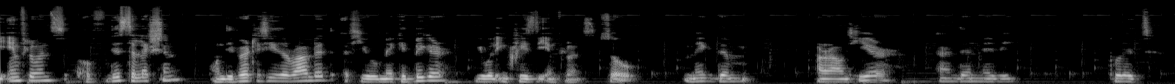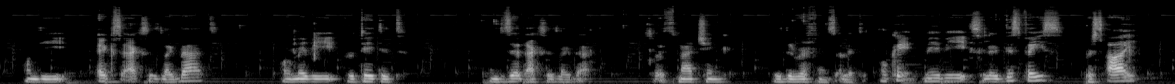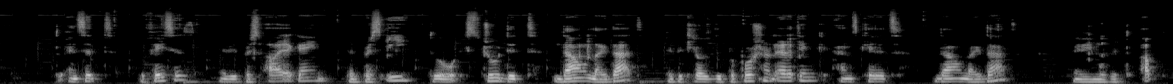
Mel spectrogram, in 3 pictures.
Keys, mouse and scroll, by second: 12.9-14.6 middle drag, 14.6 r, 16.6-18.1 middle drag, 18.1 g, 19.9 middle click, 20.4 Tab, 20.7 middle click, 20.9-21.3 scroll up 1, 21.3 3, 21.6 click, 23.0 i, 24.7-25.9 shift+middle drag, 25.9 i, 27.3 e, 27.7-29.2 middle drag, 29.2 s, 30.8 click, 31.3 s, 33.3 Tab, 33.8-35.2 typing.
